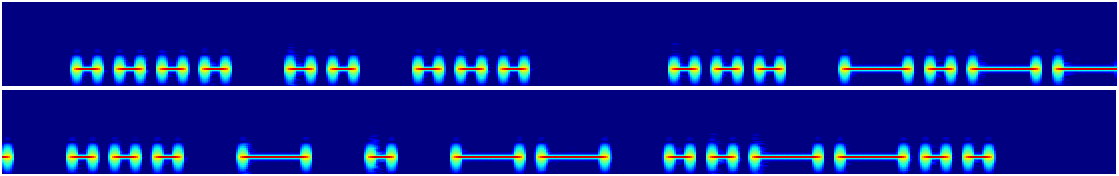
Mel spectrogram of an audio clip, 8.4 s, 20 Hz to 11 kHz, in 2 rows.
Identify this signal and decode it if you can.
Morse code, heard as a keyed tone, about 15 wpm, 700 Hz. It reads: HIS SYSTEM?
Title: Sentences from Top 1000 Words - Review Part 3 - 15wpm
